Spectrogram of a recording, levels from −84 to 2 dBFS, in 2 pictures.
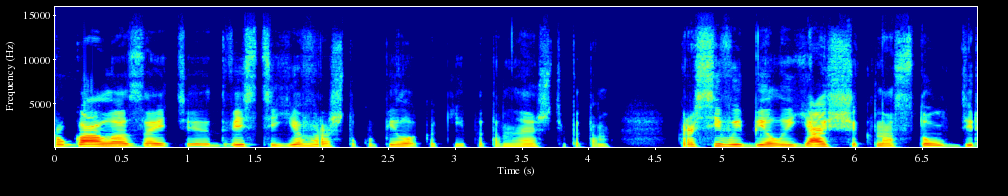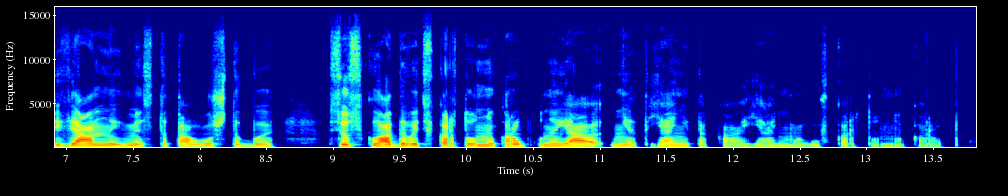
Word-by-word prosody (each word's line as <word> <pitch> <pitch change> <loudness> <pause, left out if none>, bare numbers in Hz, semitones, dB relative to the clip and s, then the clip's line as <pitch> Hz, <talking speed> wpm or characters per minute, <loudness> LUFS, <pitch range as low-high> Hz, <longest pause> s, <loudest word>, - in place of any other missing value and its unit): ругала 185 -3 +7
за 165 +2 -3
эти 155 -2 -1
200 170 +6 -3
евро, 195 +3 -2
что - - -12
купила 170 +2 -4
какие-то 155 -1 -14
там, - - -12
знаешь, 170 +1 -6
типа - - -16
там - - -13 0.5
красивый 195 +1 +1
белый 175 -1 +2
ящик 175 +2 +3
на 165 -1 0
стол, 160 0 -2
деревянный, 155 0 +2
вместо 140 -1 -6
того, 145 +2 -3
чтобы 145 -1 -7 0.4
всё 195 - +1
складывать 170 -4 +3
в - - -13
картонную 165 +1 -1
коробку. 215 +3 -3
Но 170 - -2
я 170 0 +2
нет, 145 -4 -7
я 165 +2 -5
не 160 -1 -6
такая, 140 -2 -12
я 155 +2 -12
не 155 - -13
могу 155 -2 -13
в - - -20
картонную - - -16
коробку. - - -20
165 Hz, 165 wpm, -22 LUFS, 155-180 Hz, 0.5 s, ругала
